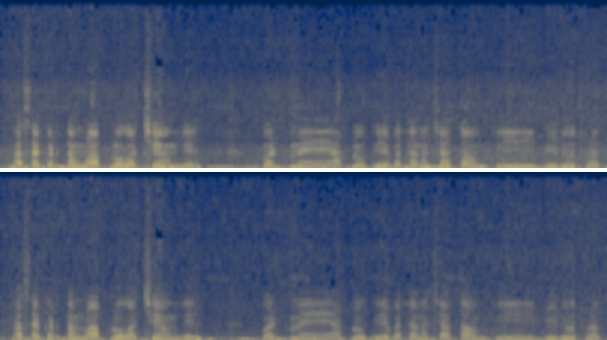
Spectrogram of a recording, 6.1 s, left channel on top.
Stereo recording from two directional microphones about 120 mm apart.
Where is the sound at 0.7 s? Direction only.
40° right (ahead or behind).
